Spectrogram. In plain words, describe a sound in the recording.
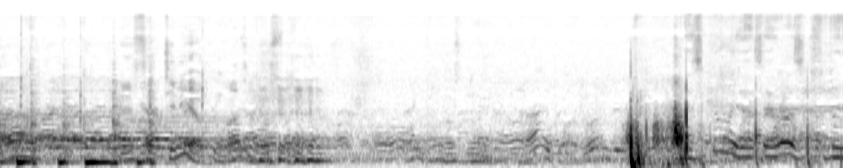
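A crowd of men chatter and call out.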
